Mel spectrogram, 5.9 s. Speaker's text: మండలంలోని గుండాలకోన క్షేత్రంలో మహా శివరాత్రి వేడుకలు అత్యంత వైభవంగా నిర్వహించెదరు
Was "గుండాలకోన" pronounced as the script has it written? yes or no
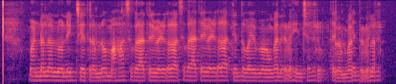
no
